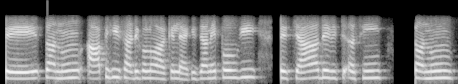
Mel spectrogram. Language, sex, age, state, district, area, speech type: Punjabi, female, 30-45, Punjab, Muktsar, urban, conversation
